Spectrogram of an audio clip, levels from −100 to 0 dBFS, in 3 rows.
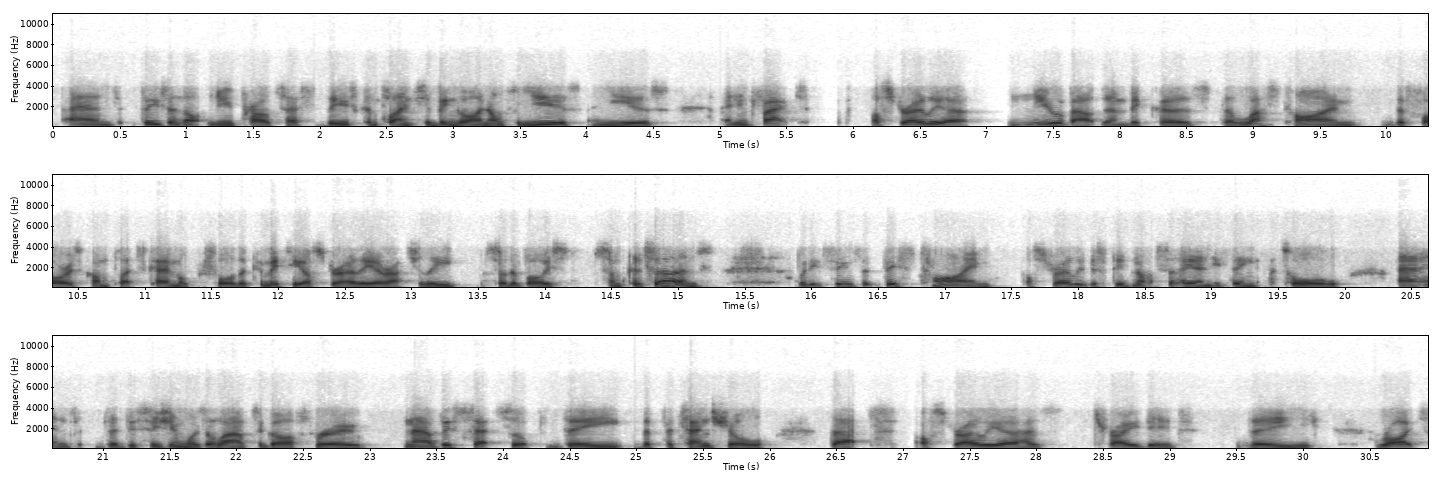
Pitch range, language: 115-140 Hz, English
